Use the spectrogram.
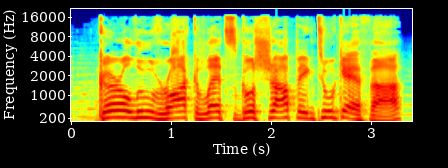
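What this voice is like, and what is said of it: Vague put-on accent. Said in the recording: “that's easier for me to read if I do it in some indeterminate accent”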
